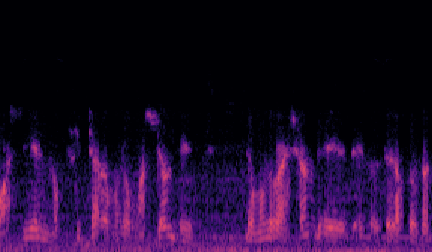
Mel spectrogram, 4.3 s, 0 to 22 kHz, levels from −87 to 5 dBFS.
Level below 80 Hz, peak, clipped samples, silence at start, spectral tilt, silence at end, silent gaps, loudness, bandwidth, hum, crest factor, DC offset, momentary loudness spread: -54 dBFS; -16 dBFS; under 0.1%; 0 s; -6.5 dB/octave; 0 s; none; -38 LUFS; 13.5 kHz; none; 24 dB; under 0.1%; 12 LU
